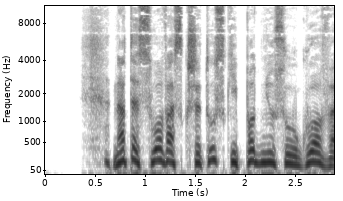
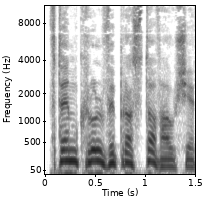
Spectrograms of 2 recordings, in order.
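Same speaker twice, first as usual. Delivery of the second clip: ordinary delivery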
